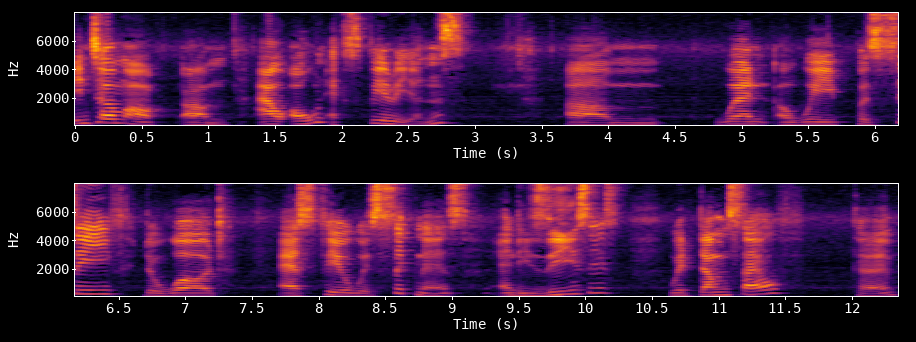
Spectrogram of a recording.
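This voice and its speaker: A Vietnamese accent with very wide pitch swings at a very slow pace. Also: woman, fairly low pitch for a woman. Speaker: spiritual teacher. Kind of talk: online talk. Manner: halting, many fillers.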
